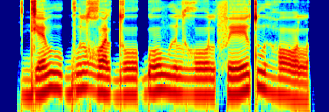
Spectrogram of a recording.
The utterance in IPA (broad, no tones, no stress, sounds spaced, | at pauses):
dʲ ɛ β u ɡ u l ʁʷ a l d oː ɠ o β ɯ l ɣ oː l f eː tʷ ɯ ɦ ɔ l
